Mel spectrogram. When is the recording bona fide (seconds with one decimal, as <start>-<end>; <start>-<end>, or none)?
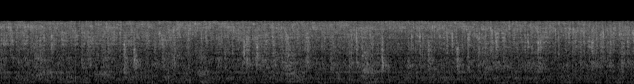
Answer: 0.0-1.0; 2.9-4.7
